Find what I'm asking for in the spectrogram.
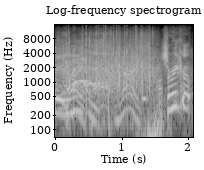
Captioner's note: applause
